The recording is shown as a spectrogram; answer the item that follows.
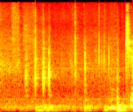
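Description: Light, irregular clicks of typing on a computer keyboard, a few keystrokes at a time with short gaps between.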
